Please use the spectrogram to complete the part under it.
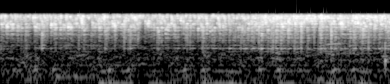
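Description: Cooking oil heats in a pot, sizzling and crackling in a steady, fairly loud hiss that continues without pause, with no voices.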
